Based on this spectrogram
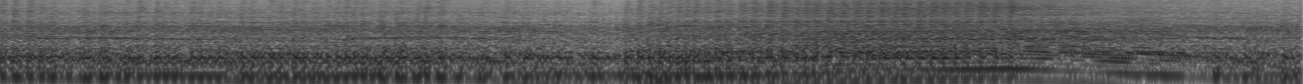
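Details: Kawasaki Ninja two-stroke after compression/carbon work, stock exhaust, weak battery: crisp even running, pitch climbs cleanly with throttle and drops back, no rattle or misfire. Normal revving.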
